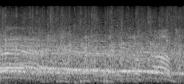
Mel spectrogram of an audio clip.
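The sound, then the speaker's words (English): A round of applause, steady and loud throughout, with sustained whooping and cheering voices riding over the dense clapping for about two seconds. “Can we, before we do anything else, can we just say, can we have a round of applause for Marouane Fellaini for headbutting Ryan Shawcross?”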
